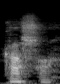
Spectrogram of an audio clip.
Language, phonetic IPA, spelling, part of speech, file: Polish, [ˈkaʃa], kasza, noun, Pl-kasza.ogg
